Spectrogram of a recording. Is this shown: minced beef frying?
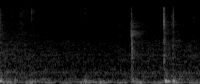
no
